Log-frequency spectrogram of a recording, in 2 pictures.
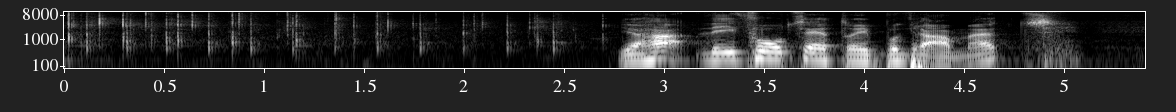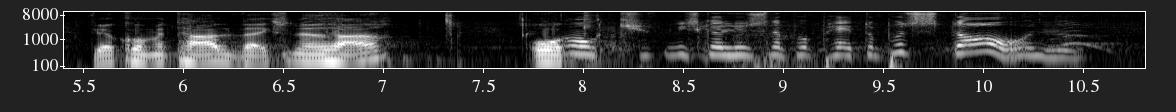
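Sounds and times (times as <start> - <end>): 
small group applause: 0.0 - 3.0
speech: 2.8 - 7.1, 7.7 - 10.6.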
